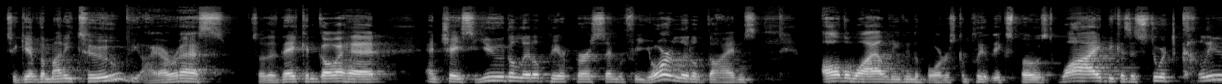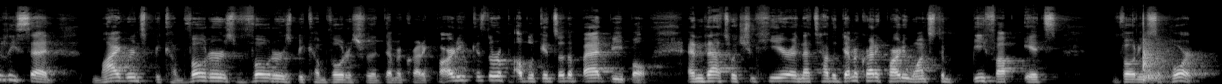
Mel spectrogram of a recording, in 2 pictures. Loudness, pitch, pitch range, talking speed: -20 LUFS, 140 Hz, 120-160 Hz, 180 wpm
